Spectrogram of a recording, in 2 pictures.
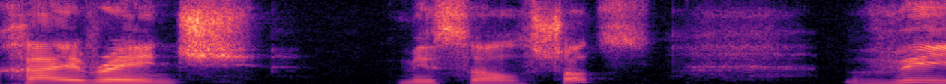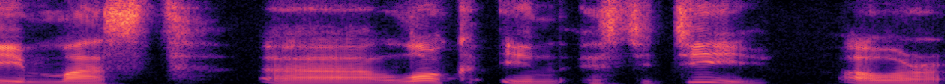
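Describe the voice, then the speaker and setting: At a very slow pace, a man with a non-native accent and a fairly high pitch speaks in a dry, close recording with no echo, very clean against a silent background. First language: not English. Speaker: flight sim squadron pilot. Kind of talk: post-match interview. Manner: halting.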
